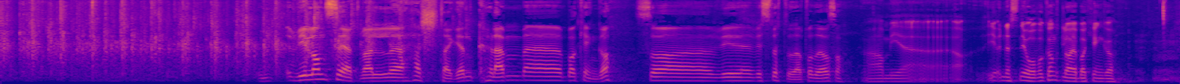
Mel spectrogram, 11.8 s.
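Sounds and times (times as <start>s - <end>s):
audience applause: 0.0s - 4.8s
speech: 2.6s - 11.6s.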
